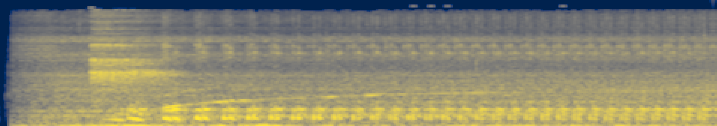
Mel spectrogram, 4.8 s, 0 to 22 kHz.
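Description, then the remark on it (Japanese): A train pulls away from platform 2, bound for Hekinan, at a station on the Meitetsu Mikawa Line in Japan: a loud, steady low rumble with quick rhythmic pulsing, and a motor whine that climbs steadily in pitch as it gathers speed. “まずはねえっ、ー、とラジオネームなべおにさん名鉄三河線上衣駅碧南方面2番線の音”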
